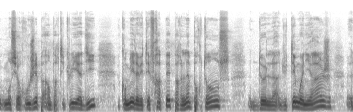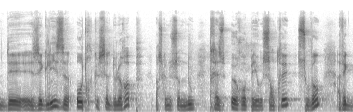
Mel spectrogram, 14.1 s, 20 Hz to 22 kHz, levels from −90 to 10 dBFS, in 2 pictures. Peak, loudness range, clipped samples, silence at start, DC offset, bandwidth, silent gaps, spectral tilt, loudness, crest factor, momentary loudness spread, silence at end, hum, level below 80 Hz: -6 dBFS; 3 LU; under 0.1%; 0 s; under 0.1%; 16 kHz; none; -4.5 dB/octave; -23 LUFS; 18 dB; 11 LU; 0 s; none; -52 dBFS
